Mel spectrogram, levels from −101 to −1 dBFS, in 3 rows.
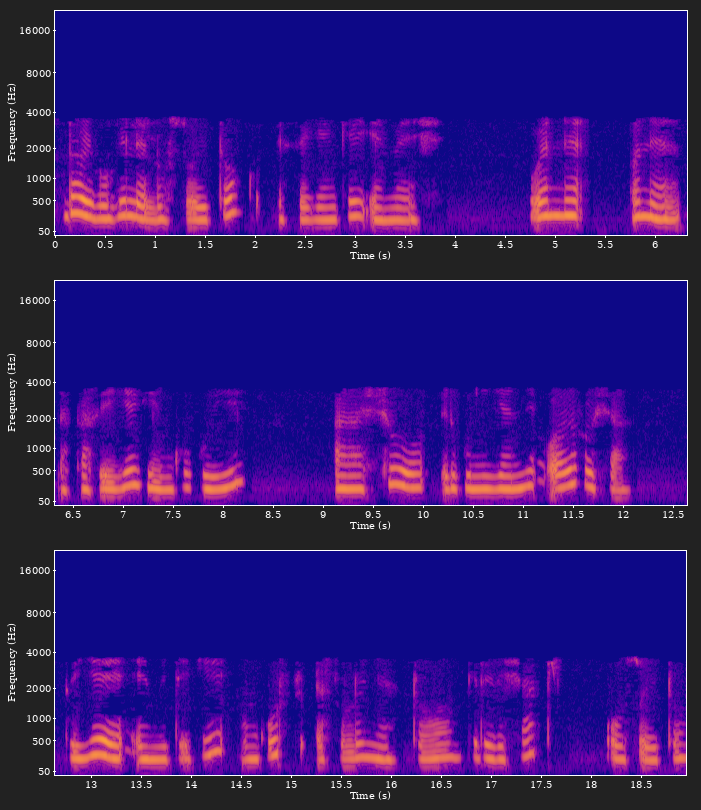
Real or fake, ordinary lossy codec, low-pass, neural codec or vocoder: real; MP3, 24 kbps; 3.6 kHz; none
